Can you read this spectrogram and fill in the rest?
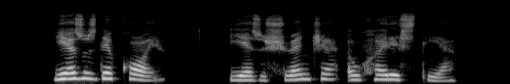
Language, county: Lithuanian, Alytus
